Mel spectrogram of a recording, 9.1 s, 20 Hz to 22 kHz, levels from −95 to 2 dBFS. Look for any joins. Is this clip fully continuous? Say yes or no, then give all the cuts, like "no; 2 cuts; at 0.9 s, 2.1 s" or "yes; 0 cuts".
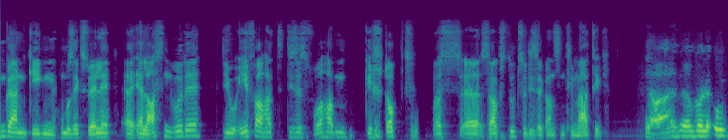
yes; 0 cuts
